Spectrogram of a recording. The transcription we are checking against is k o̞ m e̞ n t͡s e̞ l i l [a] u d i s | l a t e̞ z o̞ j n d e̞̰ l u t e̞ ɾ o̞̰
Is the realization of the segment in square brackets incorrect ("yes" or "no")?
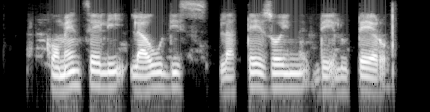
no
